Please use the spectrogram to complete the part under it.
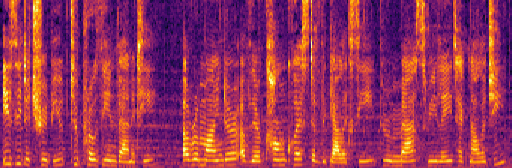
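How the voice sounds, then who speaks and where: Woman doing polite space station info terminal, highish voice, formal measured tour guide delivery, faint music behind. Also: natural voice. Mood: polite, musing. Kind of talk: scripted informational narration.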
